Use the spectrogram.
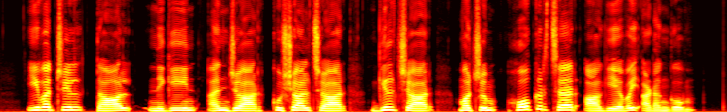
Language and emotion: Tamil, neutral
